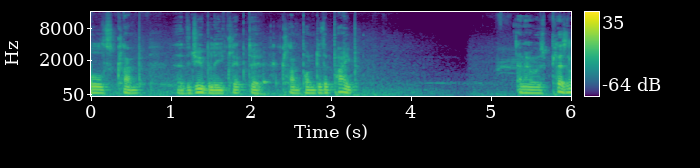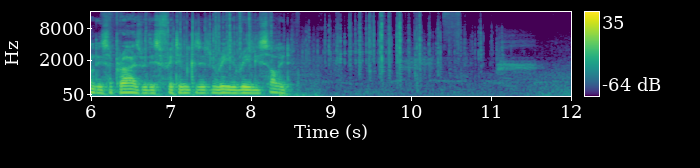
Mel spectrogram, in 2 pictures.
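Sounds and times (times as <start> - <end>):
faint rapid clicks: 6.9 - 11.2.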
